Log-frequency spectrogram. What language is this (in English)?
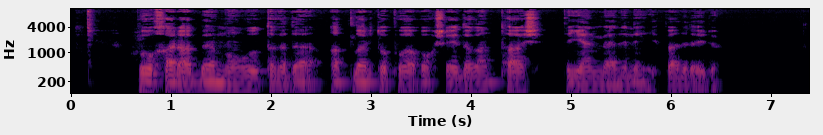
Uyghur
